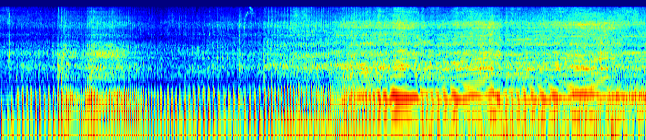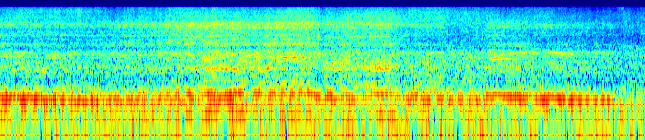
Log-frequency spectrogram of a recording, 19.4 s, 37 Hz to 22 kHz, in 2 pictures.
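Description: A Triumph Scrambler 400 X motorcycle ridden on the road, its engine loud and close, revving up through the gears with rising and falling pitch, then holding a steady drone with brief shifts, and no talking.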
